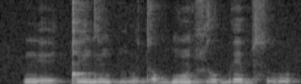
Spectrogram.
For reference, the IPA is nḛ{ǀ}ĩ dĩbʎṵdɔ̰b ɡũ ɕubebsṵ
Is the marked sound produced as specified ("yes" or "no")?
no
